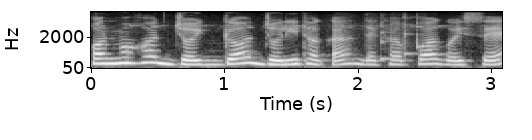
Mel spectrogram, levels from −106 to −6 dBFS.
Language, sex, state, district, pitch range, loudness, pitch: Assamese, female, Assam, Sonitpur, 220-260 Hz, -17 LUFS, 235 Hz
